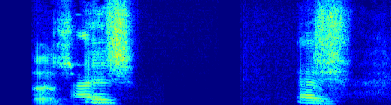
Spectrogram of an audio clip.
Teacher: эта «а», поскольку она начальная, она очень слабая, то она уходит, может слышаться как «э», иногда может слышаться как просто выдох. И то есть мы имеем вариации наряду с «эж», вариация «эж», которая является более типичной.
